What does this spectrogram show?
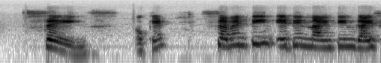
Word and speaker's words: seize: 16 is written down as SEIZE, which is being pronounced as says, says.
